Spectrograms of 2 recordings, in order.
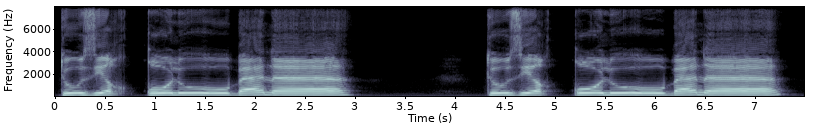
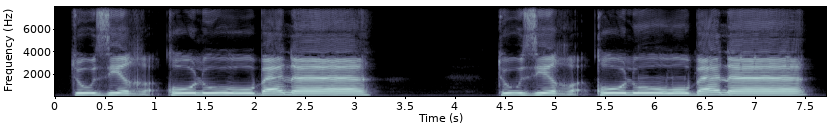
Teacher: it should sound like two separate letters, since these two sounds cannot and should not be assimilated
